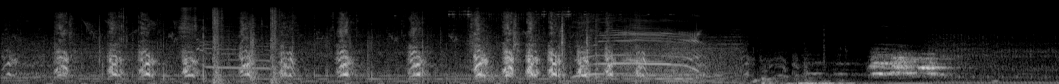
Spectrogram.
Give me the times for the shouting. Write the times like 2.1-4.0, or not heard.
1.8-2.8, 5.7-7.1.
